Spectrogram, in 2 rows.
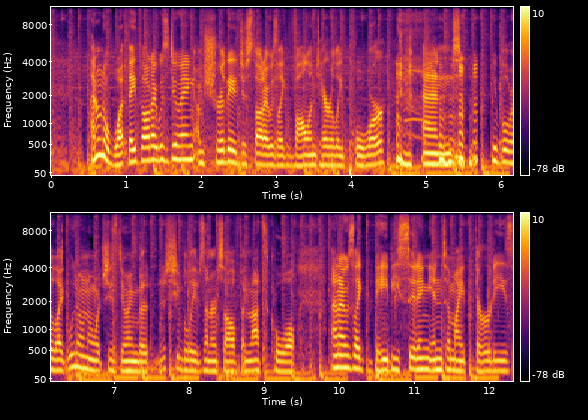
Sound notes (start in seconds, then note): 4.6 laugh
